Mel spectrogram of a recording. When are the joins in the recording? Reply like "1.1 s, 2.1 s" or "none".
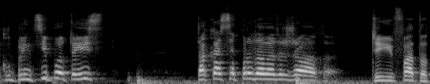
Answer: none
